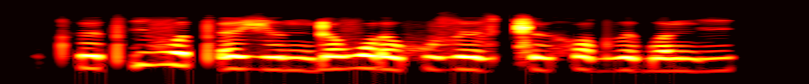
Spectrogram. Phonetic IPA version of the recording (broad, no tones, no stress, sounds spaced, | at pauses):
t̪ʰ ɘ tʼ i v ɐ tʼ ɛ ʒ ɘ ŋ ɖ ʌ v ɔ ɾ ʌ xʷ ʌ z ɘ z ǁ ʉ x ɔ d ð ɘ b ɐ ŋ i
